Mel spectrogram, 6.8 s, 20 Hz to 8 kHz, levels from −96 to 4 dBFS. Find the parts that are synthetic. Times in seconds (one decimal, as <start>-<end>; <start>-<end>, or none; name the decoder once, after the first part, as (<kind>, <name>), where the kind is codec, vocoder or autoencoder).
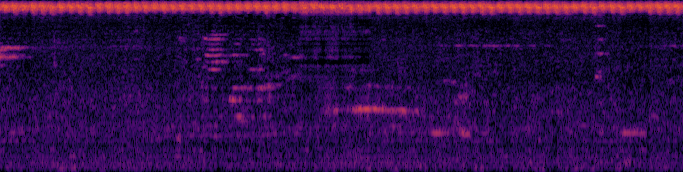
3.0-3.7 (codec, DAC)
